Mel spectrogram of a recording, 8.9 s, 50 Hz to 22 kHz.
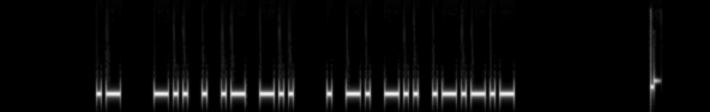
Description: Morse code, heard as a keyed tone, about 21 wpm, 700 Hz. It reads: A DEAD END.
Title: All-Age Appropriate Jokes - 20wpm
